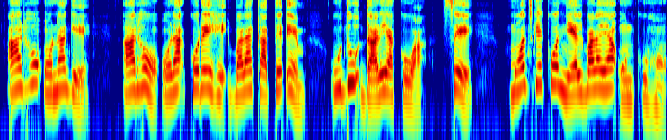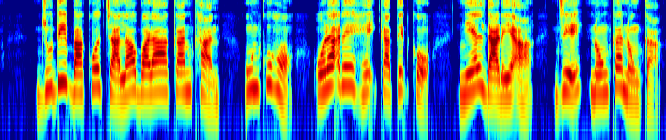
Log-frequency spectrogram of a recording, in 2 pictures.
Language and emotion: Santali, neutral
